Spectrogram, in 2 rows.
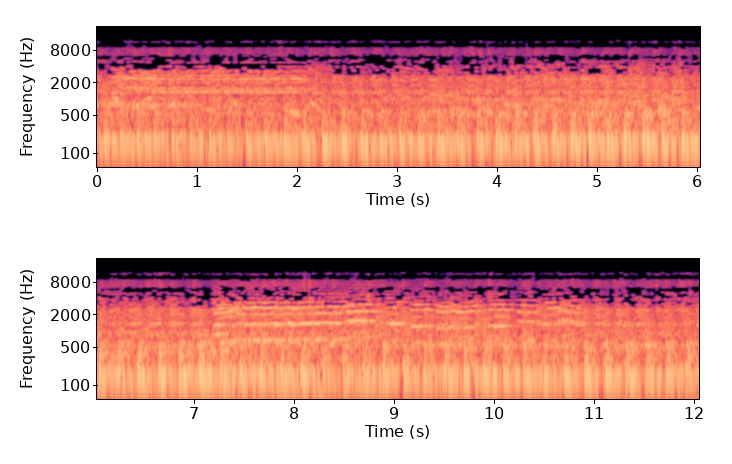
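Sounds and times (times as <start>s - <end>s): rapid dense drumming: 0.0s - 12.0s
traditional festival music: 0.0s - 12.0s.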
